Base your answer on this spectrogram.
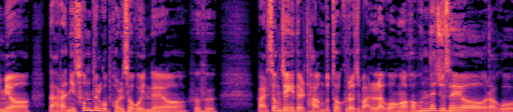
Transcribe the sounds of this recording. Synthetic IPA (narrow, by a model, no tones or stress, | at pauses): mjʌ | naɾaɲisʰondɯɭɡopʌɭsʰʌɡoinːe̞johɯ | maɭs͈ʌŋd͡ʑeŋidɯɭtaɯmbutʰʌkɯɾʌd͡ʑimaɭːaɡoʌŋwaɡaɸonːe̞d͡ʑus̬ʰe̞joɾaɡo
